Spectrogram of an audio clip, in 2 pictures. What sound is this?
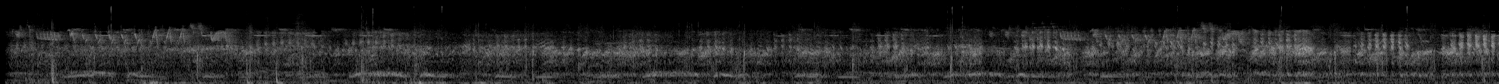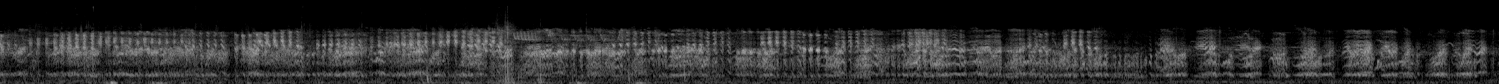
Soundscapes > Nature
Grenouilles / frogs
walking to a pond in france frogs croaking you can listen turtledove & birds recorded with my iphone
birds, croak, turtledove, frog, fleuve, france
